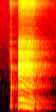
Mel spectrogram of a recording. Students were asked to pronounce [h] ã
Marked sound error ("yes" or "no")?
yes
